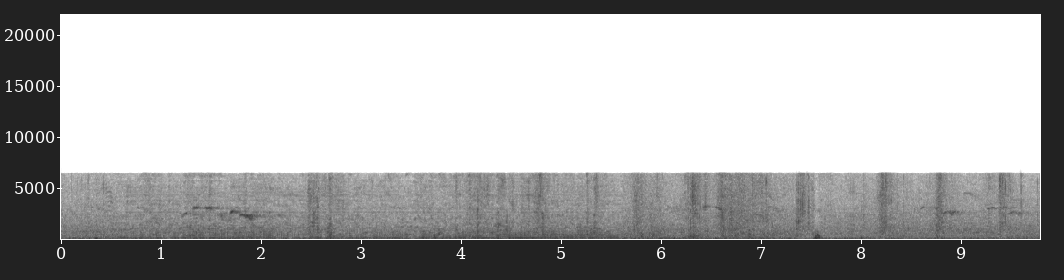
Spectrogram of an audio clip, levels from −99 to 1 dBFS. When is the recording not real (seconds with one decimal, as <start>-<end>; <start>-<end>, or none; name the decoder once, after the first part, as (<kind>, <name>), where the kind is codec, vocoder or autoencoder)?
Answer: 0.6-5.6 (vocoder, HiFi-GAN)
